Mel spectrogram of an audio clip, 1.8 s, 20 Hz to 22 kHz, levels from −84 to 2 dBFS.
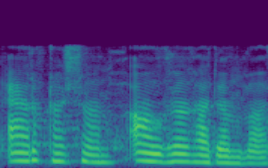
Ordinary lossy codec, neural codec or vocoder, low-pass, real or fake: none; autoencoder, 22.05 kHz, a latent of 192 numbers a frame, VITS, trained on one speaker; 7.2 kHz; fake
